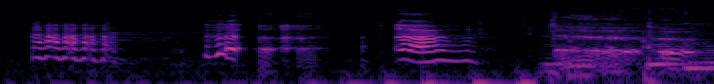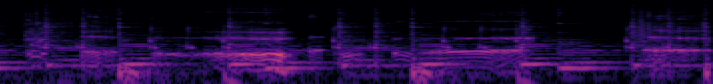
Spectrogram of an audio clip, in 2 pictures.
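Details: Burp compilation: a string of burps, some short and some drawn out, with music playing throughout.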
